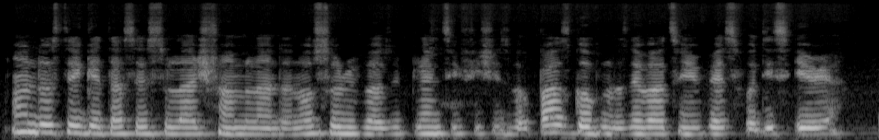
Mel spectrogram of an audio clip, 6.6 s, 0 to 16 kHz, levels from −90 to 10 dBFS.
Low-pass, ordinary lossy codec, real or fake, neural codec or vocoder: 14.4 kHz; none; fake; vocoder, 44.1 kHz, 128 mel bands every 256 samples, BigVGAN v2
